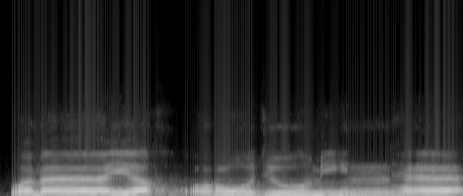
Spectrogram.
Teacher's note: വമാ യഖ് എന്ന് പറയുമ്പോൾ ഖായിന് തഫ്ഖീം വരുന്നു, റായിനും തഫ്ഖീം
